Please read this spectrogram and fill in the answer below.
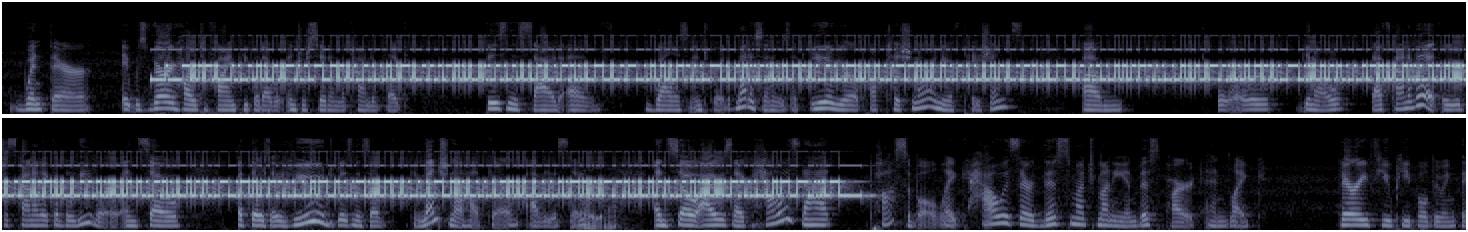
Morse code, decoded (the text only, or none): none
